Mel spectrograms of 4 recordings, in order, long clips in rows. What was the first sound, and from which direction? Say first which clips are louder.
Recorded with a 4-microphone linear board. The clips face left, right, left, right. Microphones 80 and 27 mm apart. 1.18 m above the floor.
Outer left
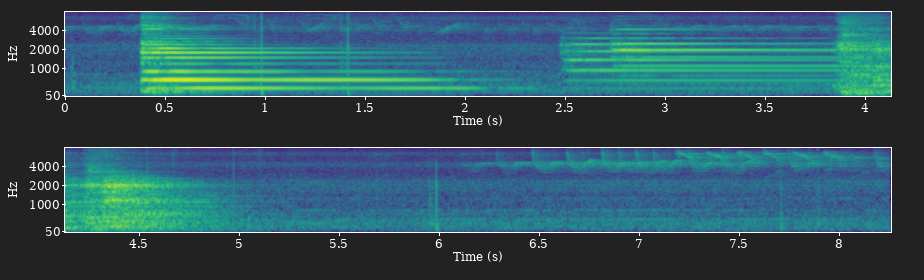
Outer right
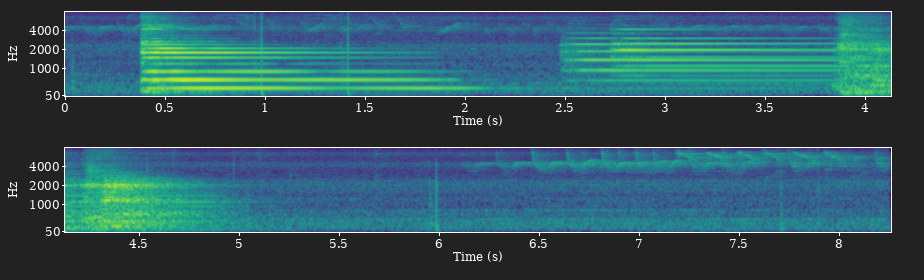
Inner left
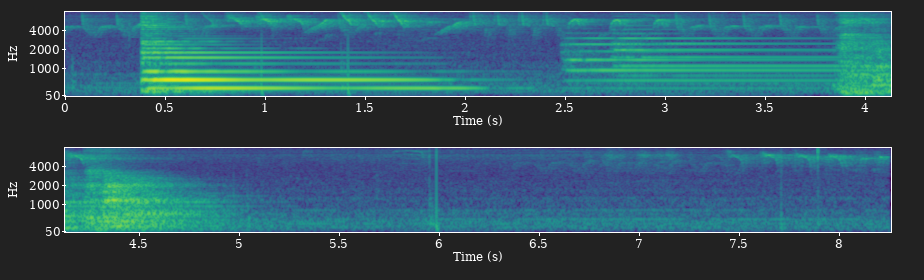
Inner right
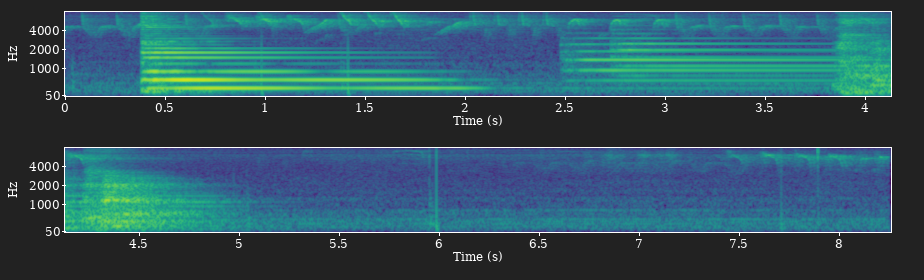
A guitar: outer left 1 dB, inner left 2 dB; 5° left (ahead or behind).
